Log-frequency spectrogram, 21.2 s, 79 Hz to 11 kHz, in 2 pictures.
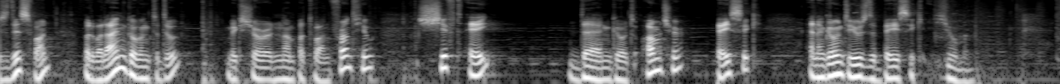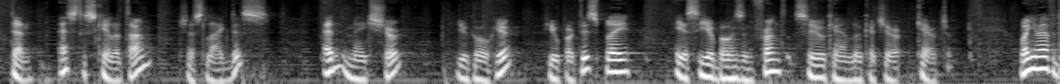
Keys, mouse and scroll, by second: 0.3 click, 1.2 Delete, 2.1 KP_1, 4.1 shift+a, 11.1 s, 14.7 click, 16.3-17.0 drag, 17.0 scroll down 1, 17.7 click.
